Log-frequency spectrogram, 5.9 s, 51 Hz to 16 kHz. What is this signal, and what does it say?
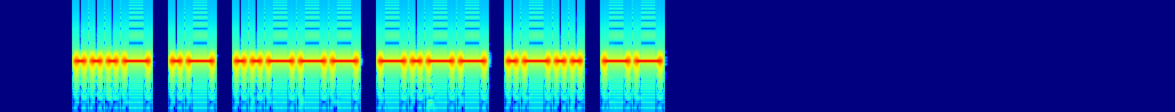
Morse code, heard as a keyed tone, about 31 wpm, 700 Hz. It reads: VA2YLM
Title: DXCC-100 Call Signs - 6 Characters - Repeated 2x - 30wpm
